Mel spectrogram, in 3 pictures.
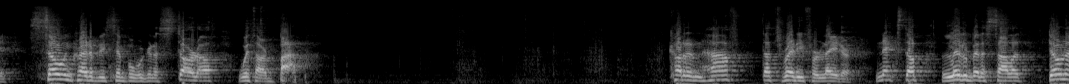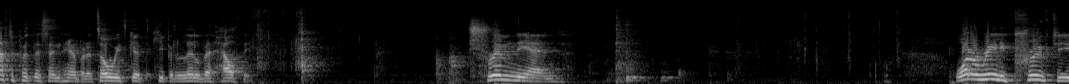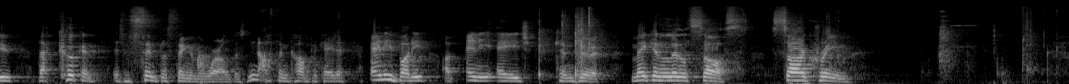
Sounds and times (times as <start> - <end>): Speech: 0.0 - 3.2, 6.7 - 13.2, 15.4 - 16.4, 20.2 - 30.0.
